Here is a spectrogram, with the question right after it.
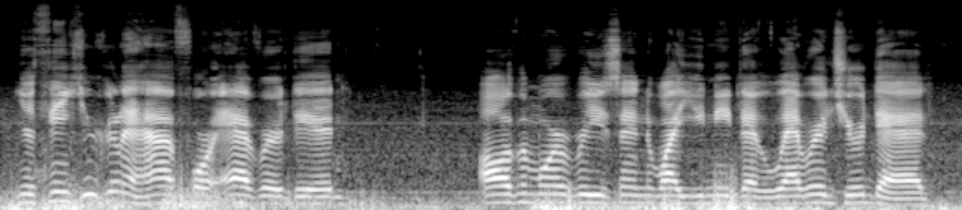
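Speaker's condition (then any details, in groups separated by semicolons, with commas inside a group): Multiple sclerosis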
